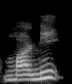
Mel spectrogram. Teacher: that na is the one where you roll your tongue. Na, the Munushuri na.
